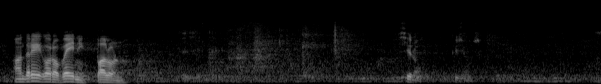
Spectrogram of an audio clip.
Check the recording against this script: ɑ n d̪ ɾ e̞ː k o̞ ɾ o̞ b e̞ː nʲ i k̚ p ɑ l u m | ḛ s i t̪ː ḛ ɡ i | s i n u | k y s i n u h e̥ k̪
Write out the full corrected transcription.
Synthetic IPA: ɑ n d̪ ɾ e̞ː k o̞ ɾ o̞ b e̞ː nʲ i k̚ p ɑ l u n | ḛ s i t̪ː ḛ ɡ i | s i n u | k y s i m u s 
